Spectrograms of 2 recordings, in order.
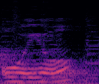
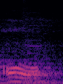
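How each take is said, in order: First: The word is said as two syllables, with the I. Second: The word is said as one syllable, without the I. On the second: "they'll drop the I, make it one syllable"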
